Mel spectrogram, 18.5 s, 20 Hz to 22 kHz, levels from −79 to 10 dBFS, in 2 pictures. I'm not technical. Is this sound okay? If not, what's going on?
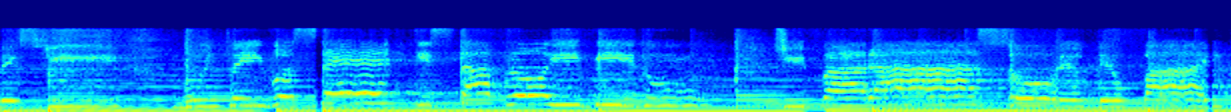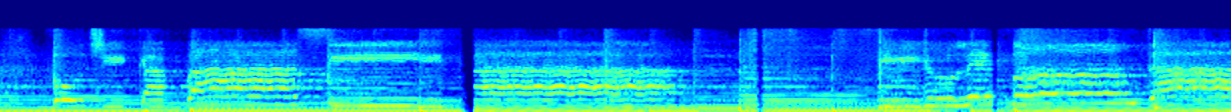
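No. Five times in this recording, parts of the sound failed to reach the listener's end in time, and the receiving system patched over the gaps.

The first problem is a burst of packet loss, at about 2.36 to 2.44 s, 12.69 to 12.81 s and 14.90 to 14.97 s. Each time, a small run of the sound went missing on its way. The receiver kept the last bit of sound going and let it fade for roughly 50 ms at 2.36 and 14.90, and about 90 ms at 12.69. The result is a short held buzz or fading hiss. Then the sound jumps ahead, and a slice (40 to 80 ms) is simply gone.

The second is short concealed packet loss, at about 9.05 to 9.12 s and 16.66 to 16.73 s. A few hundredths of a second arrived too late, and the receiver filled the hole by imitating the sound just before it, then blended back in. You hear a brief smear or wobble, and a very short sound there can disappear.

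All of this came through a call-style connection, which removes everything above 8 kHz.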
